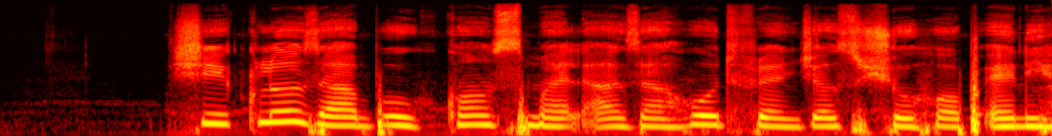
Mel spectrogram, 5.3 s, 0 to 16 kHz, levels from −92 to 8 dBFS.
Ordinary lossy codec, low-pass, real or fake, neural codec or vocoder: none; 14.4 kHz; real; none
